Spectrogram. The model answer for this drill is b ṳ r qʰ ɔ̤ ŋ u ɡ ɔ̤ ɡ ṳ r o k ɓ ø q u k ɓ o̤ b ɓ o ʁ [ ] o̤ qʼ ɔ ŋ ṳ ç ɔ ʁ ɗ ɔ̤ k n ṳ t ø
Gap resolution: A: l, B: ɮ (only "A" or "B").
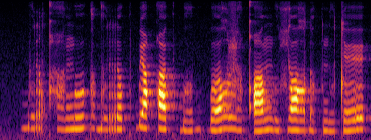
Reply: B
